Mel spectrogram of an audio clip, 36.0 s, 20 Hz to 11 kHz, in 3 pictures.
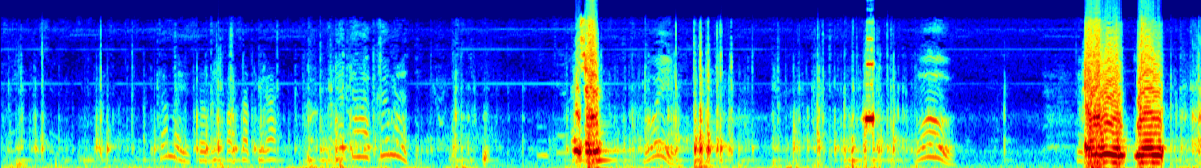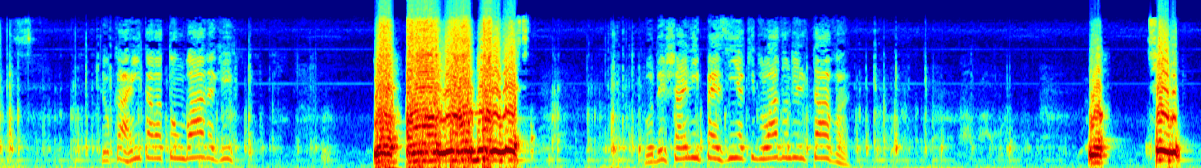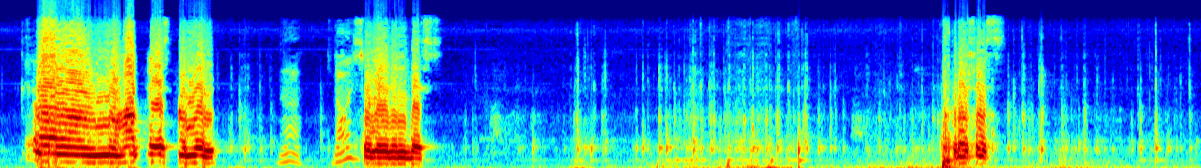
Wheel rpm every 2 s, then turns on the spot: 0, 0, 0, 0, 0, 0, 0, 0, 0, 0, 0, 0, 0, 0, 0, 0, 0, 0.
none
